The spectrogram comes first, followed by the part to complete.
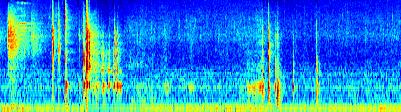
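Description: Plastic lid of a TetraMin fish-flake tub being prised open: a quick cluster of sharp plastic clicks and crackles about half a second to a second in, then a few lighter clicks of the tub being handled near the end.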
